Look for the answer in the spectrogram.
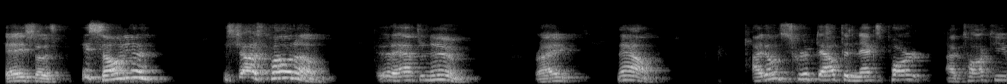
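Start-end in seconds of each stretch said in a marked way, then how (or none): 0.8-4.8 high, upbeat, sing-song phone greeting; energetic sales opener. Shown as a demonstration. Agent opening a cold call, energetic and upbeat. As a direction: nail it with big friendly energy, pitched up. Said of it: "the tone was there, the energy was there".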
